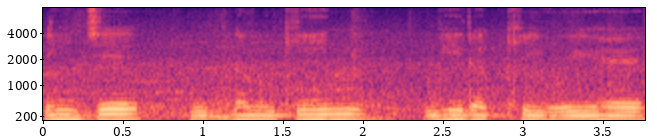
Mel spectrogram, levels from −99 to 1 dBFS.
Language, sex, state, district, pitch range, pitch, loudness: Hindi, male, Uttar Pradesh, Lucknow, 110-125 Hz, 110 Hz, -14 LUFS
